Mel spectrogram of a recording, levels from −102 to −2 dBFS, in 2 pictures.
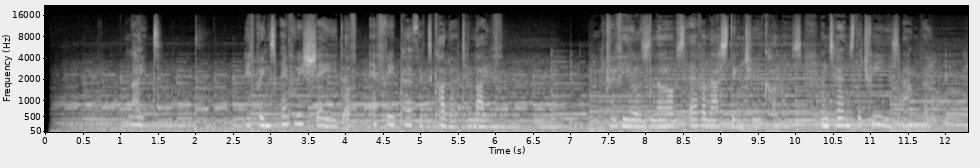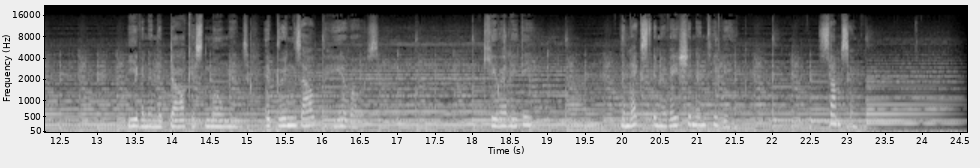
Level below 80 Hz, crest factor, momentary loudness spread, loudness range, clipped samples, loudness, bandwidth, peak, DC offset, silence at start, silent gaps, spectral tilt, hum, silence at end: -36 dBFS; 16 dB; 9 LU; 3 LU; under 0.1%; -22 LUFS; 16.5 kHz; -6 dBFS; under 0.1%; 0.1 s; none; -5 dB/octave; none; 0.05 s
